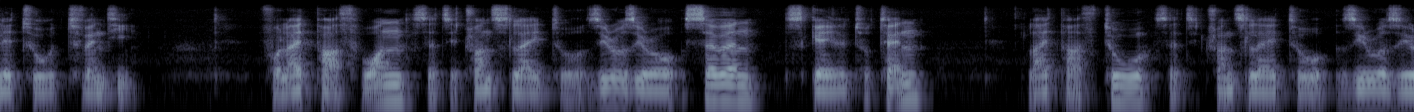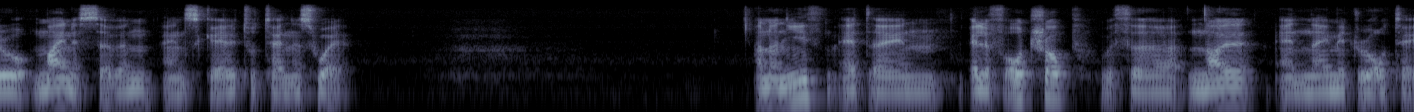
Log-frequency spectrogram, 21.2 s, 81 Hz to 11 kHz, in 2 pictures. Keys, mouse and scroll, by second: 2.5 click, 5.9 click, 8.3 click, 12.3 click, 15.1 click, 18.7 right click, 19.1-20.2 typing, 20.3 click.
